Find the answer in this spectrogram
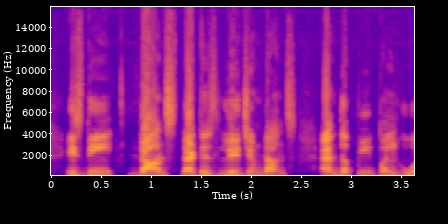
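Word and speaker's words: Lezim: told you this uh dance is called as laim in English but actually it is pronounced as leim in marati now this leim is often featured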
